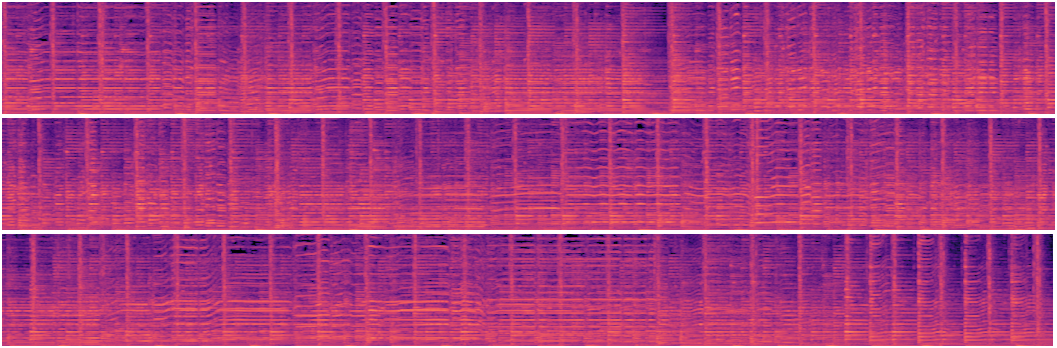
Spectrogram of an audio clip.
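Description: Bluegrass background music with banjo and fiddle over a steady, even bass rhythm.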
